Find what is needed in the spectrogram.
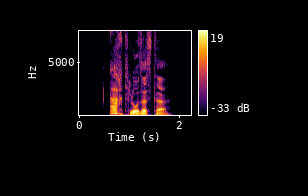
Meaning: inflection of achtlos: 1. strong/mixed nominative/accusative feminine singular superlative degree 2. strong nominative/accusative plural superlative degree
- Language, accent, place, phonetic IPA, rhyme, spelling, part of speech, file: German, Germany, Berlin, [ˈaxtloːzəstə], -axtloːzəstə, achtloseste, adjective, De-achtloseste.ogg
